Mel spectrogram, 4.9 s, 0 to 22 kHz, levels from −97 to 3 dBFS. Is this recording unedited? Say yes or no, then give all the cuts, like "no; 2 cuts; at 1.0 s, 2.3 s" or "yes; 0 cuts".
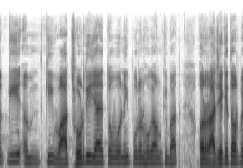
yes; 0 cuts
